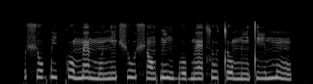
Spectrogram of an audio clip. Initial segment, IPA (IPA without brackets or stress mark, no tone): ʃ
